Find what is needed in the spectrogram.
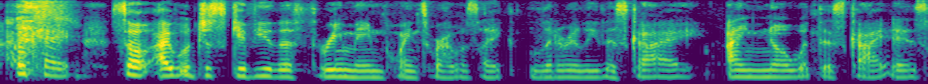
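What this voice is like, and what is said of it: Raspy, choked-up voice. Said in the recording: “a raspy voice, too. It sounds like you're choking up.”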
